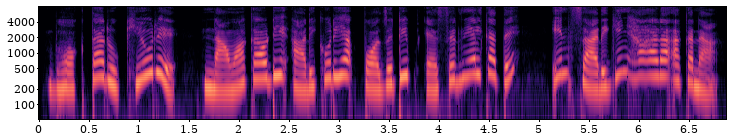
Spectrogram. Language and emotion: Santali, surprised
